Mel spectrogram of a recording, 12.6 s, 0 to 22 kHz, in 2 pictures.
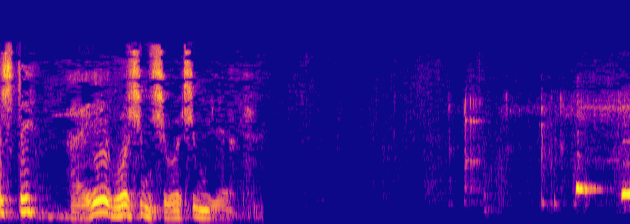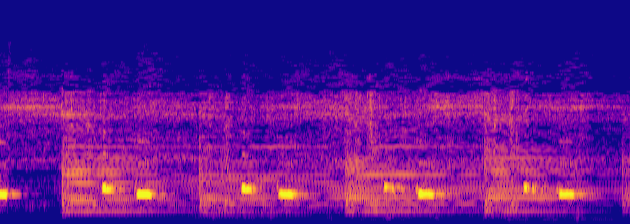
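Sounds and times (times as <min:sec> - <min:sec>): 
speech: 0:00.0 - 0:02.6
weight-driven cuckoo wall clock two-note call: 0:05.6 - 0:12.4.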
